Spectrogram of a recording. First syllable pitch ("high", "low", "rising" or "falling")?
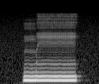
high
